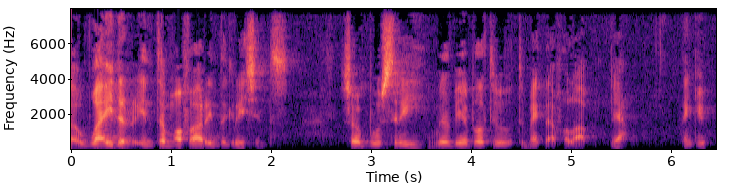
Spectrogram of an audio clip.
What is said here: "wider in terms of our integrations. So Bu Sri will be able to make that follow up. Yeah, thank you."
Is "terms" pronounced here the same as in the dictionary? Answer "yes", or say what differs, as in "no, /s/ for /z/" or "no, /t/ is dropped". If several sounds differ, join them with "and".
no, /z/ is dropped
